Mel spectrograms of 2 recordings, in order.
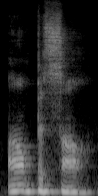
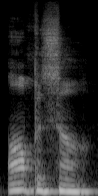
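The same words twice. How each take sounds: Both takes have the same delivery.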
